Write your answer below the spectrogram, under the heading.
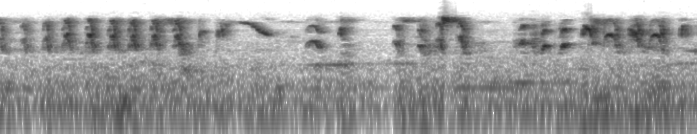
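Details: Female crimson sunbird calling to a male to arouse him for mating: rapid high-pitched twittering chirps in dense bursts, a brief sliding whistle, then short sharp chips and another fast trilled burst.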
